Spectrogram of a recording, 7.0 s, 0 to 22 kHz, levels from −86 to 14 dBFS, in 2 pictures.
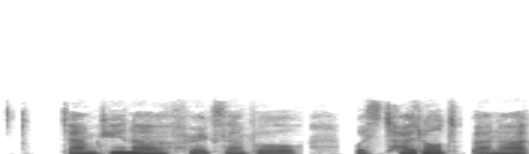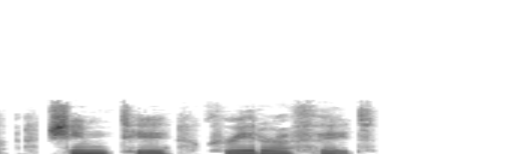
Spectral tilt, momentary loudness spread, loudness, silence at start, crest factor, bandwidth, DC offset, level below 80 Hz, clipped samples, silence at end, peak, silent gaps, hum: -5 dB/octave; 13 LU; -23 LUFS; 0.15 s; 20 dB; 8 kHz; under 0.1%; -64 dBFS; under 0.1%; 1.05 s; -4 dBFS; 0.21-0.41 s, 2.27-2.37 s, 3.79-3.83 s, 4.28-4.32 s; none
